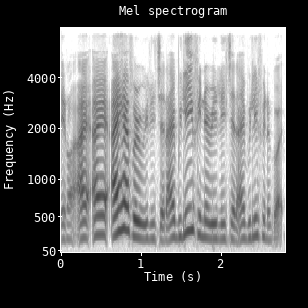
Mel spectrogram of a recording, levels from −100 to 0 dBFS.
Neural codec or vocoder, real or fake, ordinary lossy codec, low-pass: none; real; none; 7.2 kHz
